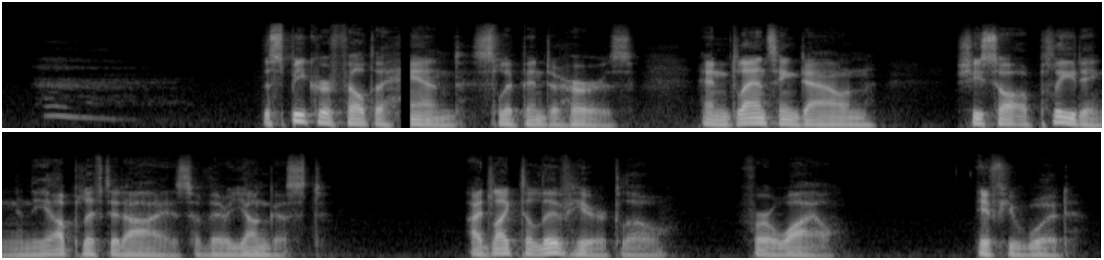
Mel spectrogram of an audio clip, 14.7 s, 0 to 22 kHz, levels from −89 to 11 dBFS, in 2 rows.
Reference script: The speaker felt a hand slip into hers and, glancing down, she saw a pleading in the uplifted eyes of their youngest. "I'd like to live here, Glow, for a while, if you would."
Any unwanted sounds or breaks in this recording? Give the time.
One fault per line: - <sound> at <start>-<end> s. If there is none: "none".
- sigh at 0.2-1.3 s
- dropout at 2.7-2.7 s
